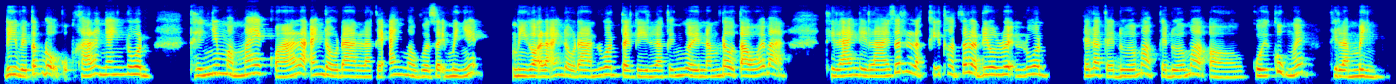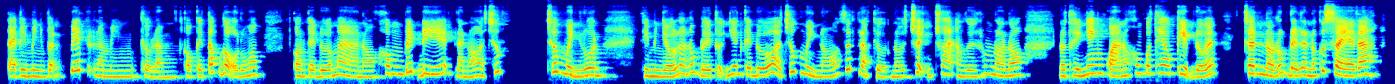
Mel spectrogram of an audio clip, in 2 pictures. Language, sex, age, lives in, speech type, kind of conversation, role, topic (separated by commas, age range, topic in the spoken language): Vietnamese, female, 25-29, Vietnam, conversation, podcast, guest, Bạn và nhóm bạn thường chơi trò gì vào cuối tuần?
